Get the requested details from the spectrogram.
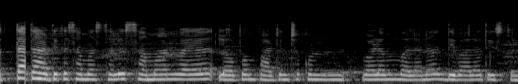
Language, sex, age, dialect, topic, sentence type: Telugu, female, 36-40, Telangana, banking, statement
